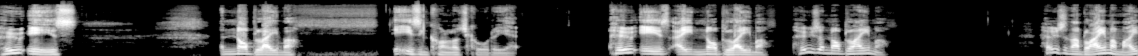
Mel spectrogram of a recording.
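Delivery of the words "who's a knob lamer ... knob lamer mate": put-on Australian accent. Reading out a quiz anagram to viewers in a put-on Australian accent. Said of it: "I'm speaking like an Australian now".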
